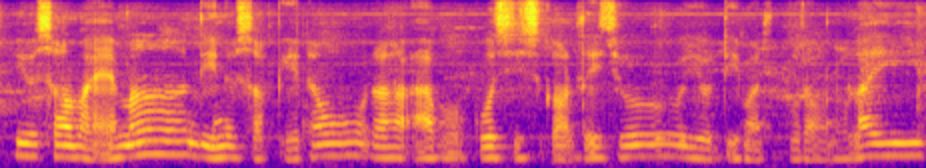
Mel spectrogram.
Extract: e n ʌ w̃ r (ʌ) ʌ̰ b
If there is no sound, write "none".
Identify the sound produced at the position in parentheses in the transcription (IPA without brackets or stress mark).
ʌ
